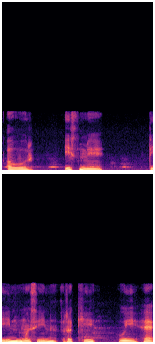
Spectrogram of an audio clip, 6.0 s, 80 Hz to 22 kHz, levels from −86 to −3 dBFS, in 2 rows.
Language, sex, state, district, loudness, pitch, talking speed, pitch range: Hindi, male, Uttar Pradesh, Saharanpur, -15 LUFS, 170 Hz, 70 wpm, 155-210 Hz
